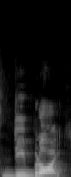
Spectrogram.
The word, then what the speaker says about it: de Broglie: 1924 the scientist D broccoli pronounced it as de broi the pronunciation is deploy it suggested that yes a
